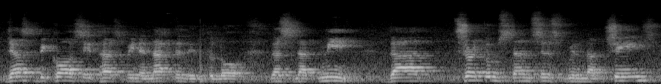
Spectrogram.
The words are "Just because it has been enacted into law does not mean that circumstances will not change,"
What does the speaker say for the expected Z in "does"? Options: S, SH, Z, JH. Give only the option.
S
